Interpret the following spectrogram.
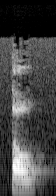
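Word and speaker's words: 都: as its population increases its second pronunciation do translates as all every or whole and is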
